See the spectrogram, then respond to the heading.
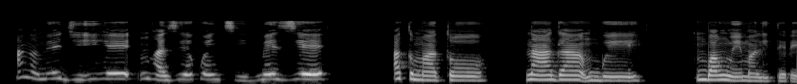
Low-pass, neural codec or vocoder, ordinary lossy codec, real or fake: none; none; none; real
